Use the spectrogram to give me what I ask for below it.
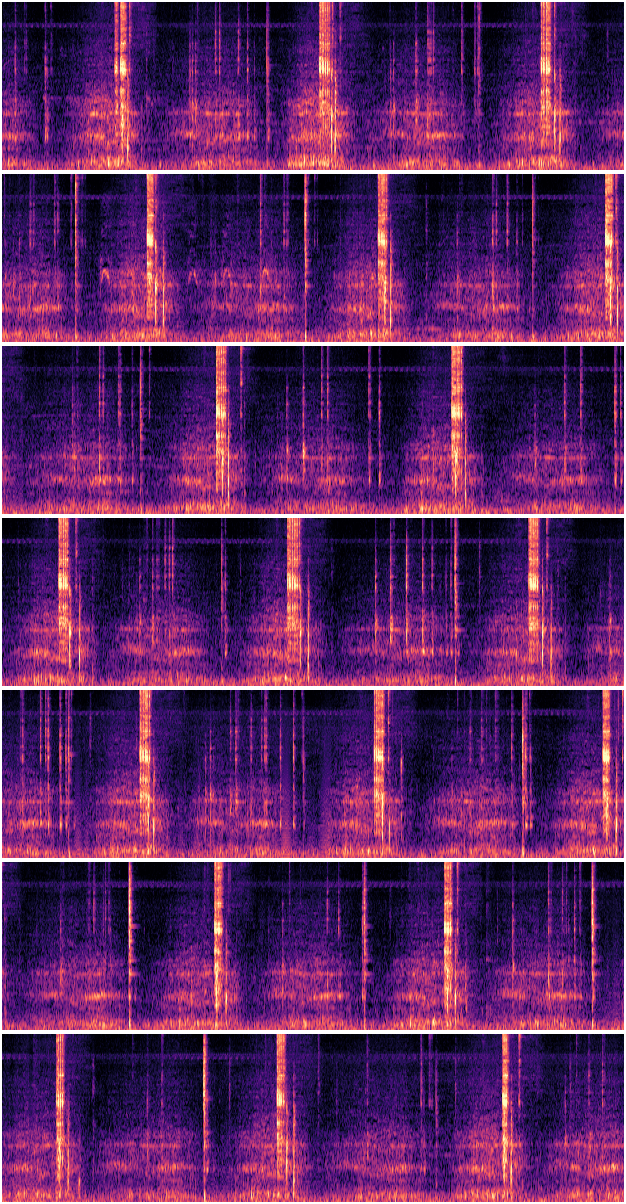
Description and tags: Rowing Machine With Hawk
From a session on the rowing machine outside with a Hawk in the backround.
